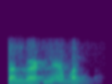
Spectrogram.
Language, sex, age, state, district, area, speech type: Hindi, male, 45-60, Madhya Pradesh, Gwalior, rural, conversation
